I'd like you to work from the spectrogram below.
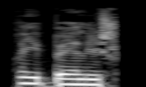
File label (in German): "rebellisch", German; adjectives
